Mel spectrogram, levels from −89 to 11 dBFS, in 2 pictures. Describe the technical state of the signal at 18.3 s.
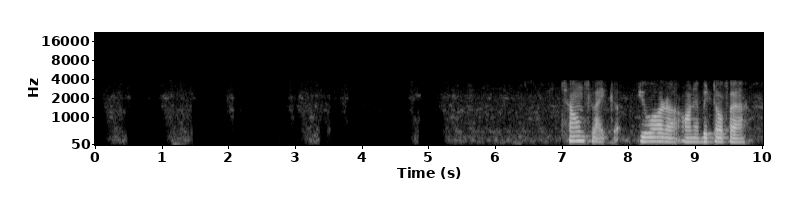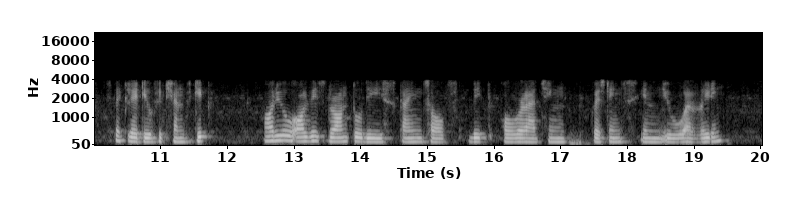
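At 18.3 s the iLBC codec damage runs through, as across the whole speech clip. Each short frame, which fits 30 ms framing, is coded on its own, giving plainly audible roughness and a synthetic edge. A spectrogram shows a hard ceiling near 3.8 kHz with nothing above.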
